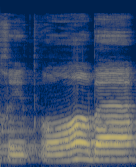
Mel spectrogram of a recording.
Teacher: خا اور تو دونوں کو موٹا پڑھیں گے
